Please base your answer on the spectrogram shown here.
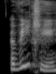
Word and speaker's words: Avicii: you say his name yeah not a VT Avicii yeah yeah Avicii Avicii yeah I'm gonna do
